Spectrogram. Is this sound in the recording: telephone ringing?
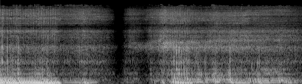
no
